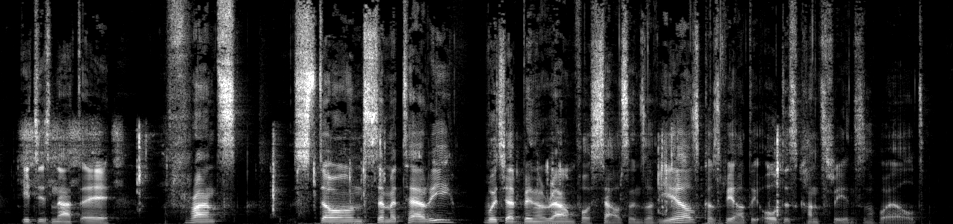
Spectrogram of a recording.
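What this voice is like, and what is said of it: Bad French accent drifting German. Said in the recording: “I have a bad French accent ... It's kind of like turning into a German accent.”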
